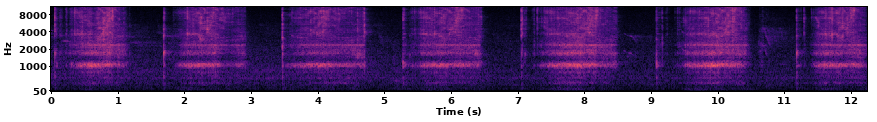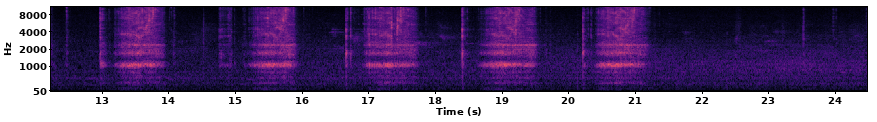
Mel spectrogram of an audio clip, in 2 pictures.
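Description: A 420J2 stainless-steel kitchen knife drawn across a whetstone in long scraping strokes, about a dozen of them, one roughly every two seconds, with light clicks between strokes as the blade is set back on the stone; the strokes stop a few seconds before the end. The edge near the tip is being ground to raise a burr along the whole cutting edge.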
